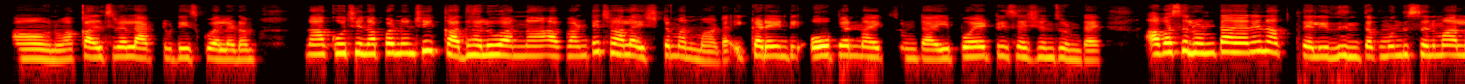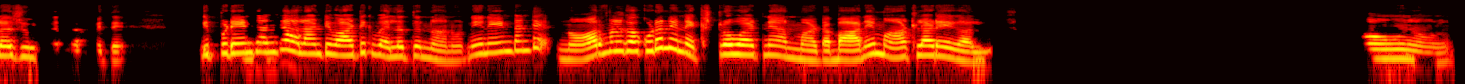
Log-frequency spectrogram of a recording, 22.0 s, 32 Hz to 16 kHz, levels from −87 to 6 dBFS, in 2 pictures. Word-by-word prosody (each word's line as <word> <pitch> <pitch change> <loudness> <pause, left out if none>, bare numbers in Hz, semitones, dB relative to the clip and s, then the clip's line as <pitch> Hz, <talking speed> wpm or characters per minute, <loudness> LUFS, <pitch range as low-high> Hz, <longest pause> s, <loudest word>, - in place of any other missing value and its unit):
అవును. 210 -2 0
ఆ - - -6
కల్చరల్ 240 +1 +1
యాక్టివిటీస్‌కి 220 0 -6
వెళ్ళడం. 195 -1 -1 0.5
నాకు 290 +1 0
చిన్నప్పటి 310 0 +3
నుంచి 315 +4 +1 0.2
కథలు 275 +1 +4
అన్న 260 0 -5 0.2
అవంటే 260 +5 -4
చాలా 280 -3 +3
ఇష్టమన్నమాట. 220 -8 -5
ఇక్కడేంటి? 255 -1 +1 0.2
ఓపెన్ 265 0 +3
మైక్స్ 235 -2 -3
ఉంటాయి. 210 -1 -1
పోయెట్రీ 250 +1 +1
సెషన్స్ 230 -1 -4
ఉంటాయి. 190 -1 -4 0.4
అవసలుంటాయని 330 +1 +4
నాకు 330 0 -4
తెలీదు. 240 0 0
ఇది - - -1
ఇంతకు 250 +1 -4
ముందు 265 +1 -3
సినిమాల్లో 275 -1 +1
చూడడం 275 +7 -9
తప్పితే. - - -11 0.7
ఇప్పుడేంటంటే 325 +5 0
అలాంటి 310 -1 -1
వాటికి 290 +3 +1
వెళ్తున్నాను. 235 -7 -4
నేనేంటంటే 360 +8 -2 0.3
నార్మల్‌గా 310 - +3
కూడా 420 +4 +4
నేను 380 -8 +1
ఎక్స్‌ట్రావర్ట్‌నే 280 -1 +2
అన్నమాట. 200 -5 -5 0.2
బానే 195 +10 +3
మాట్లాడేయగలను. 235 -8 +1 2.9
అవునవును. 195 -6 -3
260 Hz, 115 wpm, -23 LUFS, 225-305 Hz, 2.9 s, కథలు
